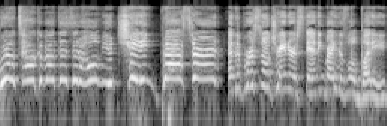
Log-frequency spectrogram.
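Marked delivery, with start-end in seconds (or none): 0.0-2.9 put-on very high, shrill, loud hollering. Retelling yelling at him while walking him to the truck: retelling a yell. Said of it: "And I'm yelling at him".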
